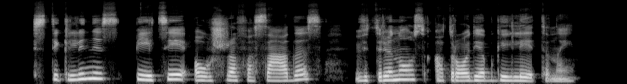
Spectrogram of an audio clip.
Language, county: Lithuanian, Marijampolė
